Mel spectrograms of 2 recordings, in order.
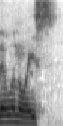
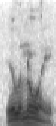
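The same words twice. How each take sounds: First: The final s is pronounced aloud. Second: The final s is not pronounced. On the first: The speaker calls it wrong. "Not Illinois" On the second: The speaker calls it right. "The S is silent"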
